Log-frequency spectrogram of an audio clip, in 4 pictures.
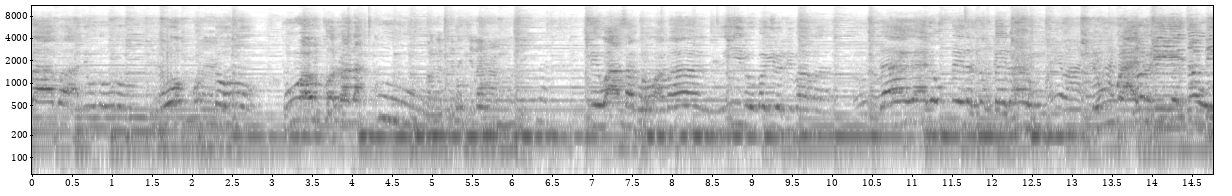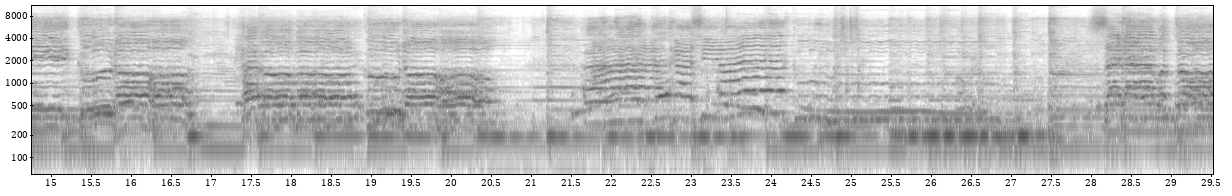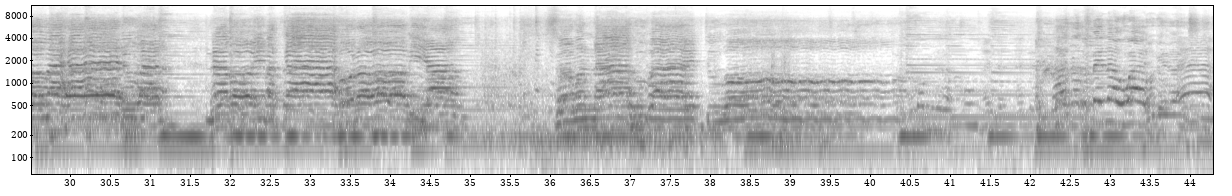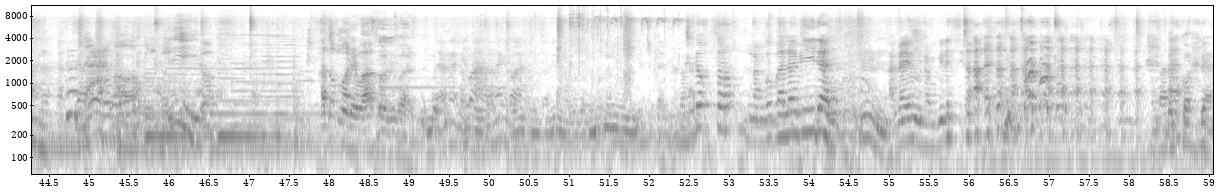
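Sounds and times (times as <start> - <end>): men singing together: 0.0 - 4.6, 6.9 - 9.7, 10.5 - 20.8, 21.4 - 27.1, 27.7 - 40.7
strummed acoustic guitar: 0.0 - 51.8.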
